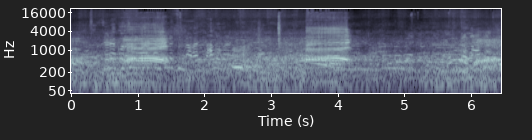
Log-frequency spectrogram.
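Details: Sahiwal cows with calves at Raniganj livestock market in Dinajpur, Bangladesh, on a Thursday market day: two drawn-out harmonic moos about three seconds apart, under constant crowd chatter and talking.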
